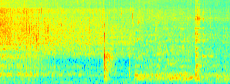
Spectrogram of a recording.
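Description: Refined oil sizzles steadily in a pressure cooker on a home stove, a continuous bright hiss with a couple of sharp clinks of utensil against metal.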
